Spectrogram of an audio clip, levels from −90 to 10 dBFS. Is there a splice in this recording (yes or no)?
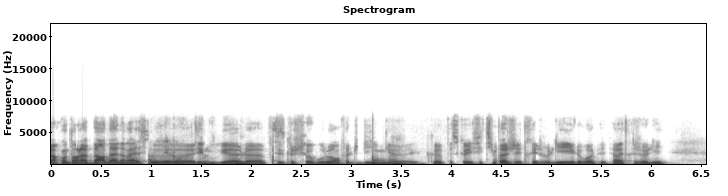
yes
